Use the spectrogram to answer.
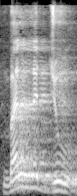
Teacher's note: لام کا لام میں ادغام ہو گیا، ادغام مثلین کہتے ہیں اس کو. 2 لام اکٹھے آ گئے ہیں، پہلا ساکن ہے دوسرا متحرک ہے، تو دونوں لاموں کو ملا دیں گے.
